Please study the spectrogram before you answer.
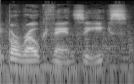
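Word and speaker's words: Barok van Zieks: him all right we're gonna say baroque van zeeks we're going to say that because i feel like that's the correct way to say it mr nara hudo the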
